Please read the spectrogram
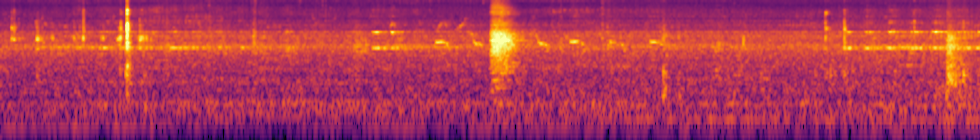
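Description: Hand-tool and metal handling noises from work deep in a car's engine bay: a sharp click about a second in and a short, louder rush of noise about halfway, with smaller clinks, over a steady low hum.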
